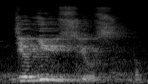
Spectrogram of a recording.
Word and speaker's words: Dionysius: Dionysius. Dionysius. Questo mi fa ridere quando pronunciamo correttamente, perché ebraico è tanto carino secondo me.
